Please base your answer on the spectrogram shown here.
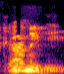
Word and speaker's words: Carnegie: And also the famous American writer, Dale, I don't know how to pronounce his family name, Carnegie or... Dale Carnegie, yeah.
